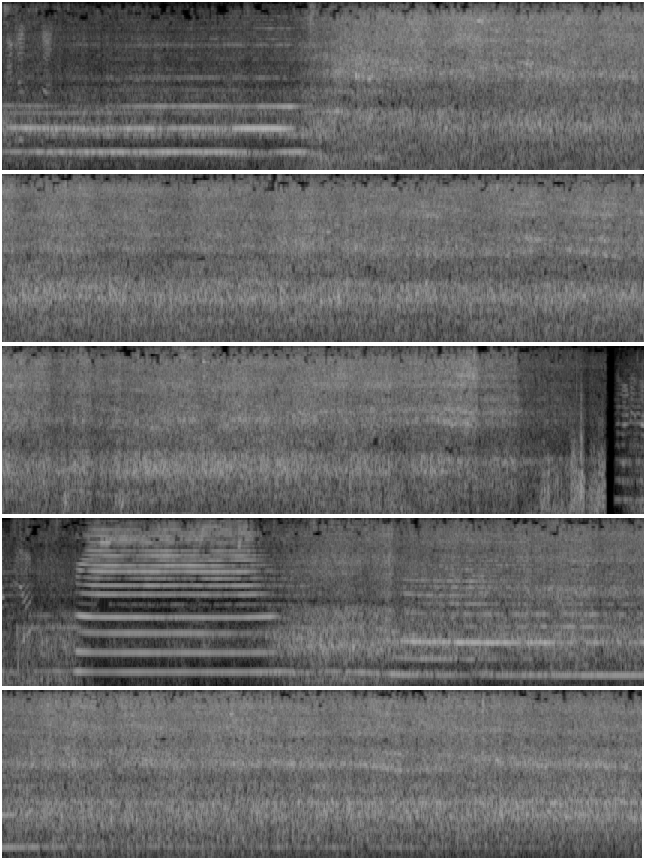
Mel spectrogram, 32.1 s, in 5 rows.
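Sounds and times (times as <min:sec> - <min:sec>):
locomotive horn: 0:00.0 - 0:03.8, 0:19.0 - 0:26.3
train wheels running on rails: 0:00.0 - 0:32.0.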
